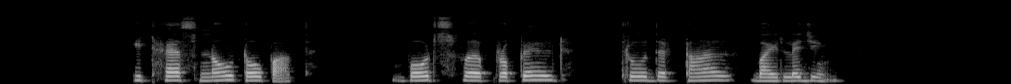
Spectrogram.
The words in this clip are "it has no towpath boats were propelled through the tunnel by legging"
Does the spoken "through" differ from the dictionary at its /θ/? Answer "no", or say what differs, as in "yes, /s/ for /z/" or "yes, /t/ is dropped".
yes, /t/ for /θ/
